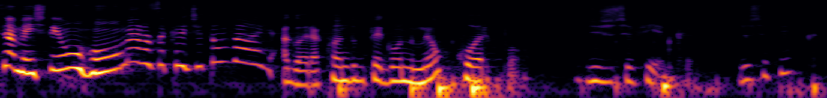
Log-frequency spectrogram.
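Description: A woman keeps a moderate pace as noticeable background noise fills the clip. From Brazil. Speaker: consciousness facilitator. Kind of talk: casual chat.

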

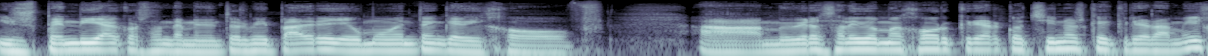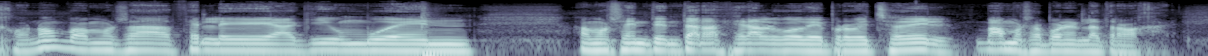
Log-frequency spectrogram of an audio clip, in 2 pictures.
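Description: Delivery is very fast with monotone, flat intonation. The loudness stays very even. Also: man, fairly high pitch for a man. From Valladolid, Spain. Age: 50s. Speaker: race announcer. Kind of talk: casual chat.

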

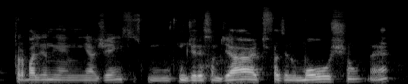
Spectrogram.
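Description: A man speaks at a fairly slow pace in a fairly low voice with a dark, mellow tone. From São Paulo East Zone, Brazil. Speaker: visual artist, graffiti. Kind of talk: casual interview. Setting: video call. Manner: halting.

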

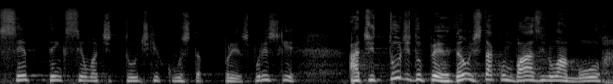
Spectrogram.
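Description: Speaking at a moderate pace, a man has a high-pitched voice. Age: 60s. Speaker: pastor. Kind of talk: sermon. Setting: church.

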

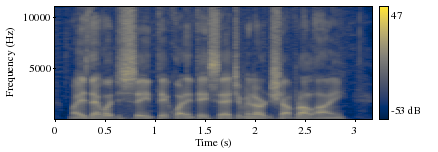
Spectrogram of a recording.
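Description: A man with an unremarkable speaking voice talks at a medium pitch. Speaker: radio sports host. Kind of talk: live radio show. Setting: radio studio.

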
